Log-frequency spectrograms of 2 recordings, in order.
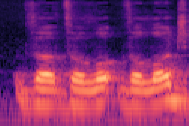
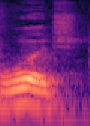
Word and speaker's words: Łódź: We went to Auschwitz-Birkenau several times, and the Warsaw Ghetto, and the Lodz Ghetto, pronounced Łódź, the Krakow Ghetto.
